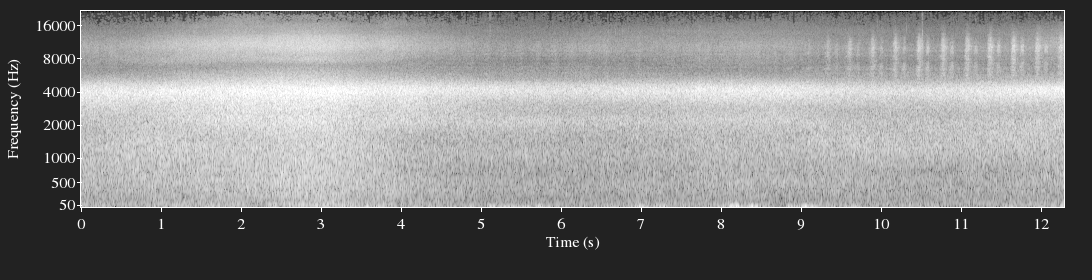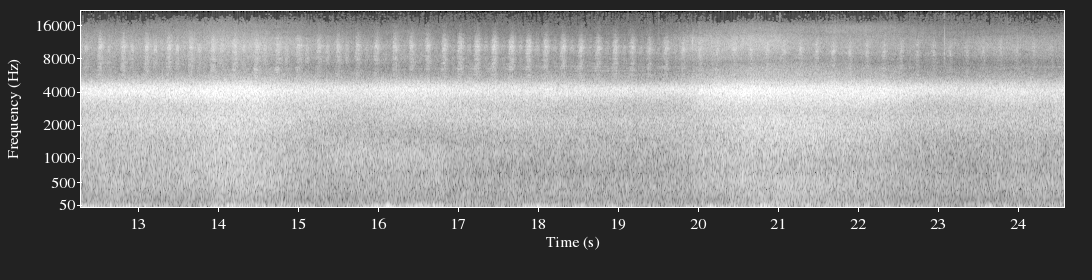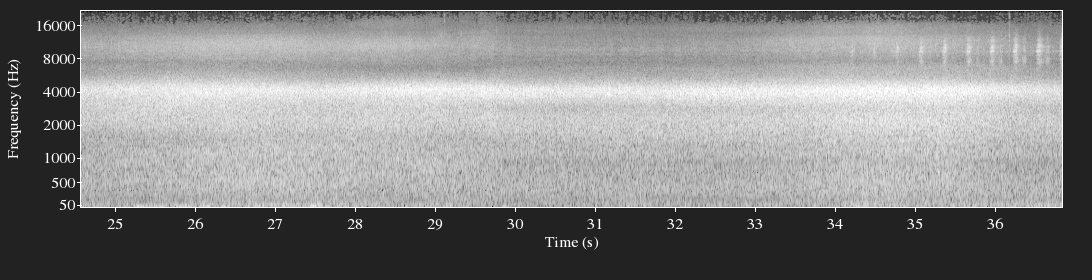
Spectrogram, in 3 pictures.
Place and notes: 長光, Changbin Township - sound of the waves
sound of the waves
